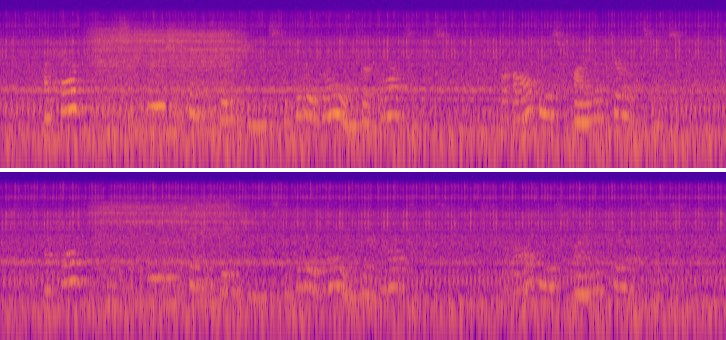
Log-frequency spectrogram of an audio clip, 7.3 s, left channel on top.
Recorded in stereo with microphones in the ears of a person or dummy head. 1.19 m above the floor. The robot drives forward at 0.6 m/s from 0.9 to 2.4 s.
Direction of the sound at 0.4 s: 60° left (ahead or behind).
